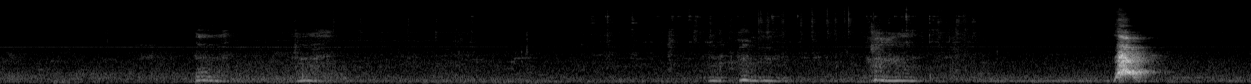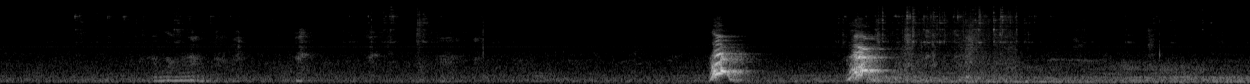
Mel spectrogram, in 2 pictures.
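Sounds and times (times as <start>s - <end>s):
dog barking: 11.2s - 11.7s, 19.6s - 20.2s, 21.0s - 21.6s.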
